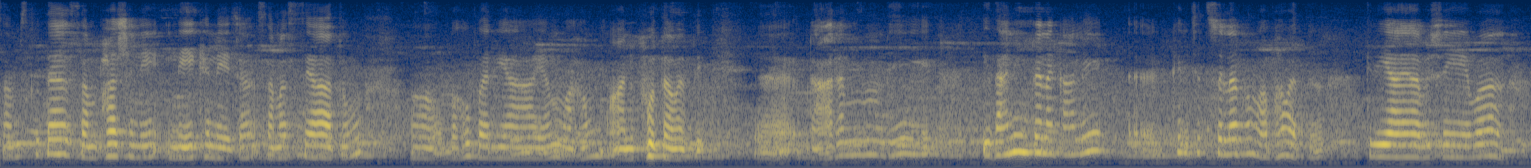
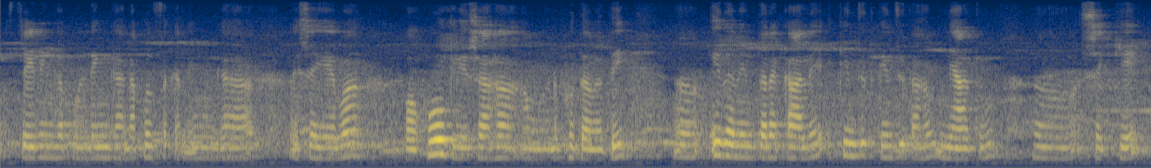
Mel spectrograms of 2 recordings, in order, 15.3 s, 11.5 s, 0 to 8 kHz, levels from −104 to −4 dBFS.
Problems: constant background noise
